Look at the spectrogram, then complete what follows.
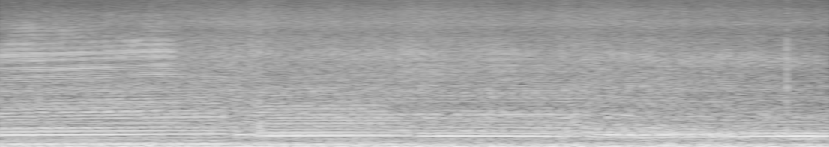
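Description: Sport motorcycle's engine running at steady cruising revs, heard from the rider's seat with wind rushing over the microphone; the engine note sags slightly a few times.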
